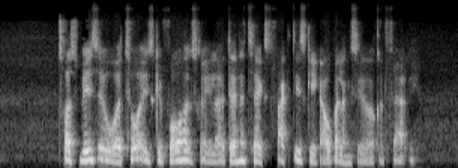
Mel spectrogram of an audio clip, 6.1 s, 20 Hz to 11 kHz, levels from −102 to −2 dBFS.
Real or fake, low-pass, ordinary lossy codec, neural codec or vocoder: real; 7.2 kHz; Opus, 32 kbps; none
